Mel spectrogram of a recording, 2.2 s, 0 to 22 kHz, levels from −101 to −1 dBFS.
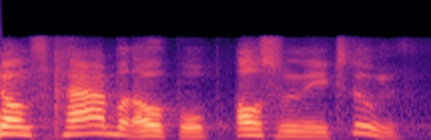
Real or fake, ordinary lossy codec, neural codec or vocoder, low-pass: fake; none; codec, 16 kHz, 0.5 kbps, FunCodec, trained on Chinese and English, 25 frames a second; 7.2 kHz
